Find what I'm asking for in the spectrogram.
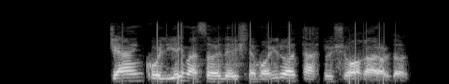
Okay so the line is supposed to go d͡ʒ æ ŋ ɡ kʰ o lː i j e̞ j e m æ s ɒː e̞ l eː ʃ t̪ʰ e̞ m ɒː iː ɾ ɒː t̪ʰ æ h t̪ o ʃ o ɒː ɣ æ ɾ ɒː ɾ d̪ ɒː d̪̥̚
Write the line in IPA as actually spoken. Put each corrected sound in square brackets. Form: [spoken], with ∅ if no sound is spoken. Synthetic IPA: d͡ʒ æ ŋ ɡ kʰ o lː i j e̞ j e m æ s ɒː e̞ l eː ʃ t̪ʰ e̞ m ɒː iː ɾ ɒː t̪ʰ æ h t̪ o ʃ o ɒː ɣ æ ɾ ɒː ɾ d̪ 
